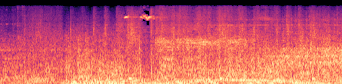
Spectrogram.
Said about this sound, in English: After taking out another barrier, the driver changes gear and smashes the battery ram into a wall.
